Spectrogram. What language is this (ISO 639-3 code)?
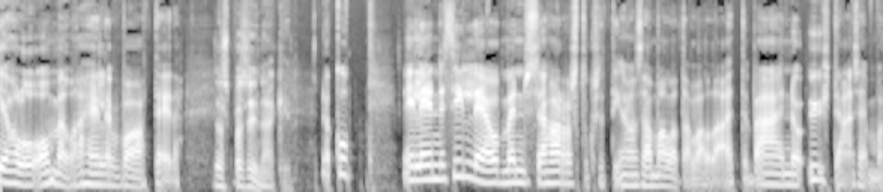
fin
